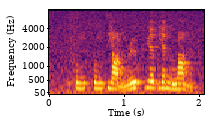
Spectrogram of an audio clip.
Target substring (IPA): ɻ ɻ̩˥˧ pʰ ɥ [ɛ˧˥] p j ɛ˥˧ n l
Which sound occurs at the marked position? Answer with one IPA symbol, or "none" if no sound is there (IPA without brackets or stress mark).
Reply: ɛ˥˧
